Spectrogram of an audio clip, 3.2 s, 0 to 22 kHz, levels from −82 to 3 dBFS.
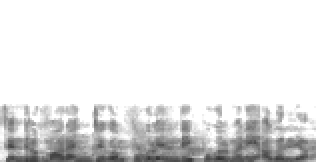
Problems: background sounds at intervals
